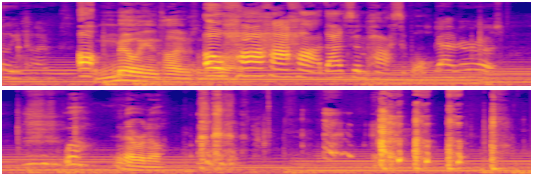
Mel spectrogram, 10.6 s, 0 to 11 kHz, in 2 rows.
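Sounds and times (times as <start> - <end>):
speech: 0.1 - 7.6
person with a lingering little cough coughing at home: 7.2 - 7.8, 8.5 - 10.5.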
